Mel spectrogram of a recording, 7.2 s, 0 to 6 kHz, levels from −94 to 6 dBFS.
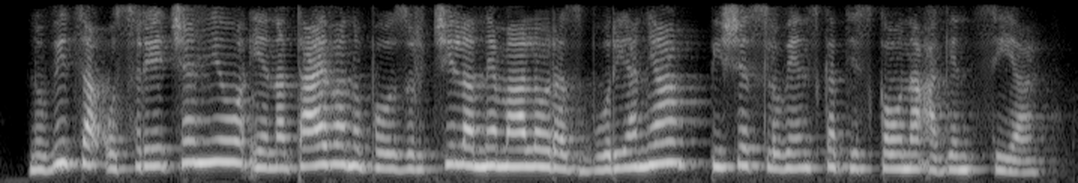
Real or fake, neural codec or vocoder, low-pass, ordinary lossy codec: fake; codec, 16 kHz in and 24 kHz out, 1 kbps, XY-Tokenizer; 5.4 kHz; none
